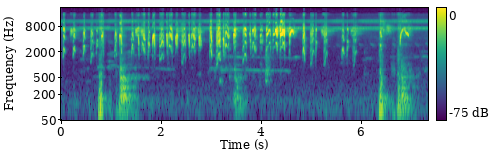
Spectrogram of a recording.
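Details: A sogon (crested jay) chatters "crecet" at a rival in a continuous stream of rapid, high, scratchy notes. A few low thumps come near the start and the end, with a steady high hum throughout.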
